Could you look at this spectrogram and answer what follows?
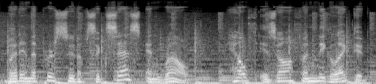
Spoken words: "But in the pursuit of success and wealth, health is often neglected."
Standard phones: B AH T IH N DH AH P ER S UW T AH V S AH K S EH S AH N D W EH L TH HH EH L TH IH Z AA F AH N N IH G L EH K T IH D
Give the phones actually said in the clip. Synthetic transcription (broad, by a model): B AH T IH N DH AH P ER S UW T AH V S AH K S EH S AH N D W EH L TH HH EH L TH IH Z AA F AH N N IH G L EH K T IH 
